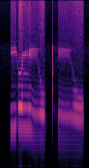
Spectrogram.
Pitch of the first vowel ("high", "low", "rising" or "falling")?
high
